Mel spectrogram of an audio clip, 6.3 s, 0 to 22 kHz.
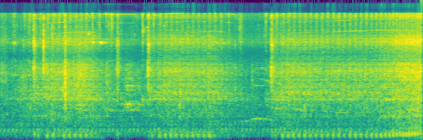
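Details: Vario 125 scooter that wouldn't take throttle, after the injection-service fix with readings set to 40: a small single pulses steadily, then revs climb cleanly toward the end without stumbling; normal revving.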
